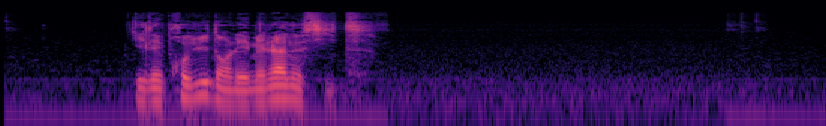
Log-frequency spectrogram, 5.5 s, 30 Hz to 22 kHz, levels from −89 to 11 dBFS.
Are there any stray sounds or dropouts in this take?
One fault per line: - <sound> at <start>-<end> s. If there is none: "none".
none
